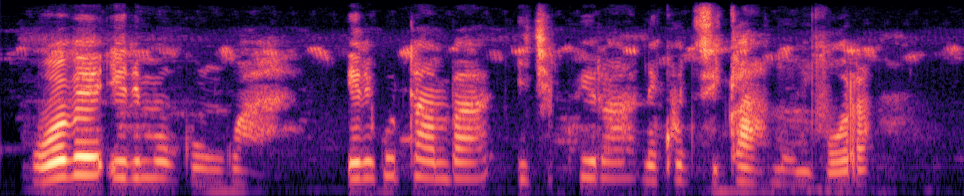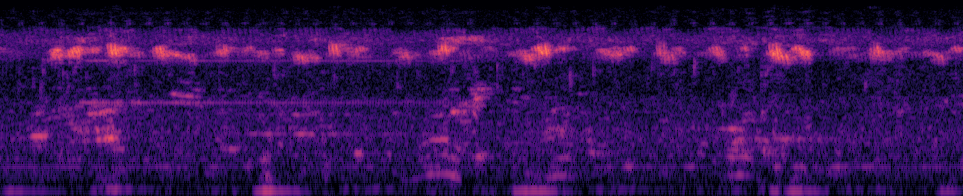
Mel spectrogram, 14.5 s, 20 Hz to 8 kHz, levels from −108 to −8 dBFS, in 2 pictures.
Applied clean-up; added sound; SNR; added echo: none; none; none; none.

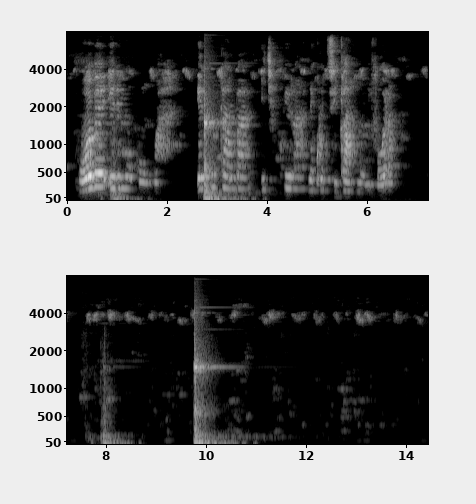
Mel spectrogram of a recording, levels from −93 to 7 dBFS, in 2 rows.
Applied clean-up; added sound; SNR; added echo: classical method WPE with log-MMSE.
